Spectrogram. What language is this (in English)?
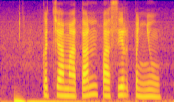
Javanese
